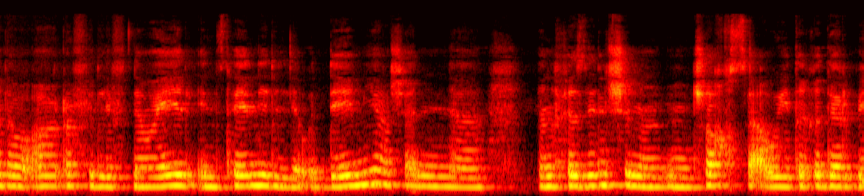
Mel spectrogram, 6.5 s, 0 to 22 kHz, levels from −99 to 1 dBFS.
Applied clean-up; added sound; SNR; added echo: none; none; none; reverberation time 0.3 s.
